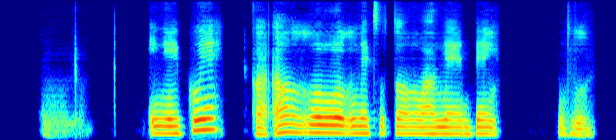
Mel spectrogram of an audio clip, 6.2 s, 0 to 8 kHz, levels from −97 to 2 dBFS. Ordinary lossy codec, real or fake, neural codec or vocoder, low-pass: none; fake; codec, 16 kHz, 0.5 kbps, FreqCodec, larger model; none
